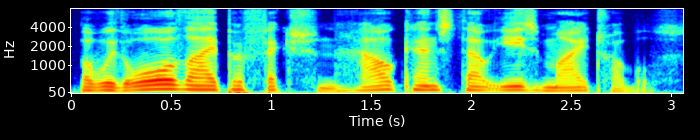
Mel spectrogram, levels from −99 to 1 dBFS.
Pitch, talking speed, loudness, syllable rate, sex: 120 Hz, 215 wpm, -19 LUFS, 4.9 syllables/s, male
